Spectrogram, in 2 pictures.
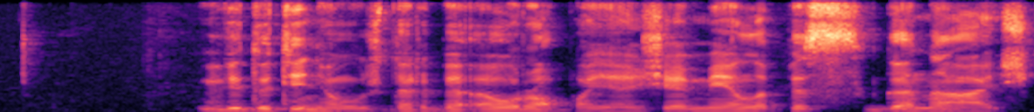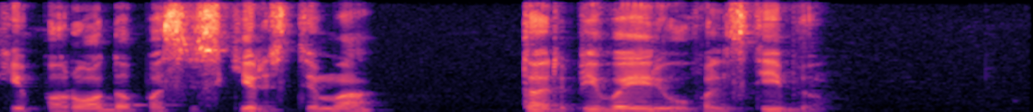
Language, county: Lithuanian, Vilnius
